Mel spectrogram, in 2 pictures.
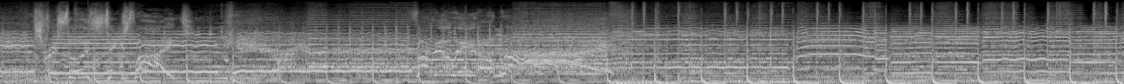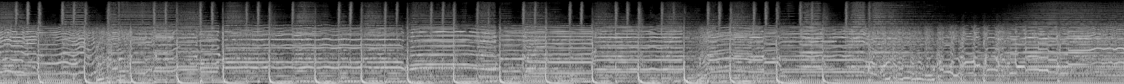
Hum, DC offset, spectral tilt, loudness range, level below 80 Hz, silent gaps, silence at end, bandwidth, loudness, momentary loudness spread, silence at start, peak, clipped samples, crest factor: none; under 0.1%; -3.5 dB/octave; 1 LU; -24 dBFS; none; 0 s; over 20 kHz; -12 LUFS; 2 LU; 0 s; 0 dBFS; under 0.1%; 14 dB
